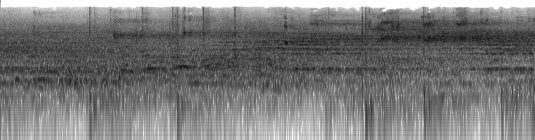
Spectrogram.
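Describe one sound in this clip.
A basketball bounces on the floor as a player dribbles.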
